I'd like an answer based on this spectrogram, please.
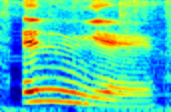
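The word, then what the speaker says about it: ñ: a pretty simple letter it is pronounced like a combination of an in and a yay for a inye sound let's practice repeat after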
